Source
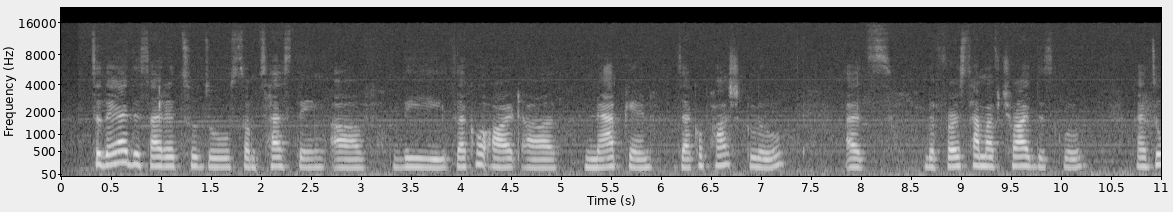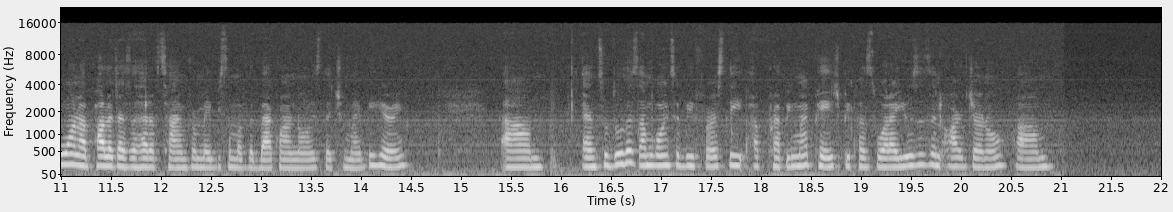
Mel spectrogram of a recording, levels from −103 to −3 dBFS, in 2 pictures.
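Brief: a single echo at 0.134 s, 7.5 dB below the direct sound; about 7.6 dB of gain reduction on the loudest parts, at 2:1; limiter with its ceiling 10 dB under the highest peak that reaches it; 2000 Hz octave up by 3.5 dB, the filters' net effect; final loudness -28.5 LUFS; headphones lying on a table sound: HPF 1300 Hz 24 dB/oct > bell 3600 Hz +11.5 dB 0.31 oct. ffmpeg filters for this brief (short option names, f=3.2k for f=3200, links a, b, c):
-af "equalizer=f=2k:t=o:g=5,acompressor=threshold=-27dB:ratio=2,alimiter=limit=-24dB:level=0:latency=1,highpass=f=1.3k:w=0.5412,highpass=f=1.3k:w=1.3066,equalizer=f=3.6k:t=o:w=0.31:g=11.5,aecho=1:1:134:0.422,volume=13dB"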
